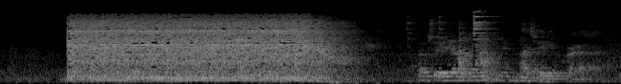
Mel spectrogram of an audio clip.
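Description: Countertop electric blender switched on suddenly and running steadily at full speed for about two and a half seconds, then switched off and spinning down.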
